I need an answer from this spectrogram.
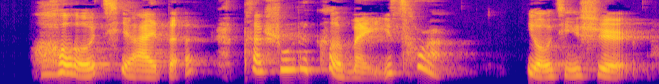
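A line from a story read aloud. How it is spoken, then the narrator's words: Laughing mother bear. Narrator (Chinese): 熊妈妈笑了，说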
